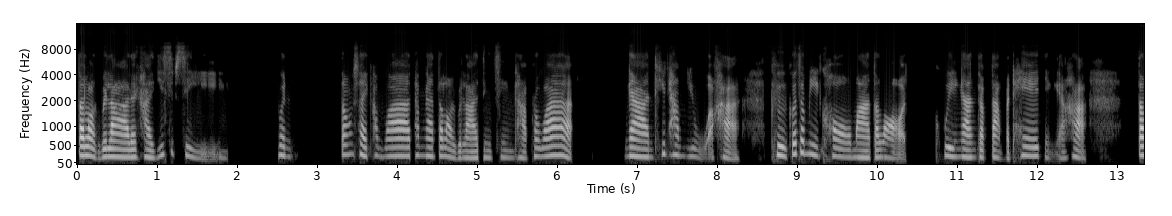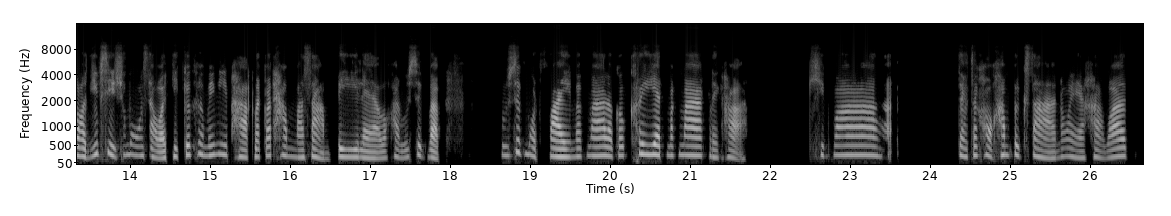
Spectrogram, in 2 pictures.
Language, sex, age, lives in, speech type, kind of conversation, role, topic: Thai, female, 35-39, Thailand, conversation, advice, user, ฉันควรรับมือกับความกังวลเรื่องผลกระทบทางการเงินอย่างไร หากต้องหยุดพักรักษาตัวเพราะหมดไฟ?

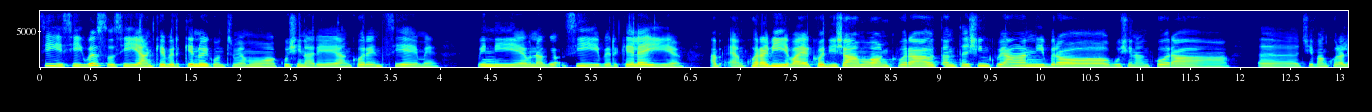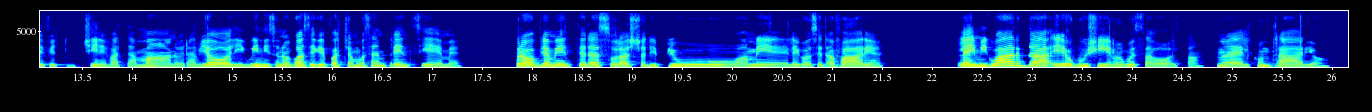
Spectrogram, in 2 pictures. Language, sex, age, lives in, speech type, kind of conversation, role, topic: Italian, female, 25-29, Italy, conversation, podcast, guest, Qual è il ruolo del cibo nella memoria familiare?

